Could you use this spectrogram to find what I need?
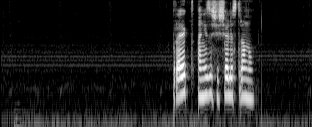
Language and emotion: Russian, neutral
